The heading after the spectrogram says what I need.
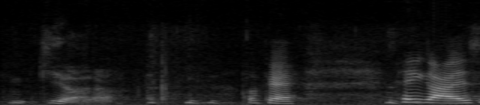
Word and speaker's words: Chiara: name Sig how do you say your name Kiara okay hey guys it's Gabe from the kitchen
